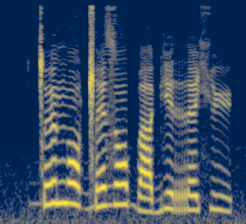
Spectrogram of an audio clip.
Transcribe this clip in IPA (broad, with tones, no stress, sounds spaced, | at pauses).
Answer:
ɡ͡ǀ œ˦ ŋ ɔ˦˨ ɡ͡ǁ ɛ˦ z ɔ˦ b a˨ bʲ e˦˨ r ɛ˧ ç y˦˨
